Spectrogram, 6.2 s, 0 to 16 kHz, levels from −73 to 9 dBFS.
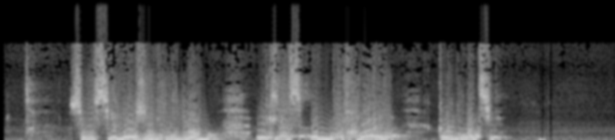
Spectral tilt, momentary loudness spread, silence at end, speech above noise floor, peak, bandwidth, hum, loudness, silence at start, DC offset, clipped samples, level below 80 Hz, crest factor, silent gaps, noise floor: -4 dB/octave; 15 LU; 0.2 s; 24 dB; 0 dBFS; 16 kHz; none; -8 LUFS; 0.05 s; under 0.1%; 0.2%; -30 dBFS; 8 dB; none; -32 dBFS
